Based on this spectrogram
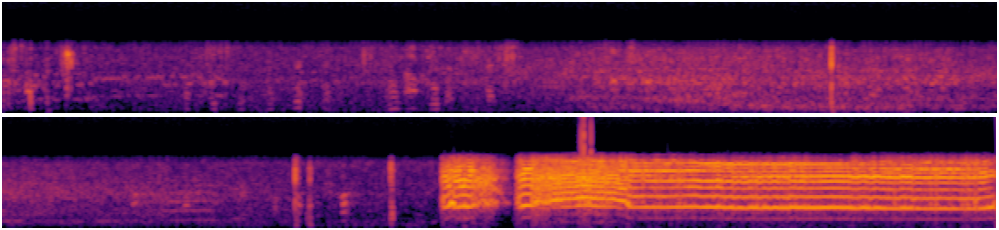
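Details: Tôtenko long-crowing chicken, a Japanese long-crowing breed, kept alongside Koeyoshi chickens; scattered faint clucks and knocks, then a loud harmonic crow begins near seven seconds and is held steadily to the end.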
